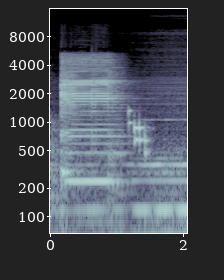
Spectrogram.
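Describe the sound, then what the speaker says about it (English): Buzzer in the Portal 2 video game: one loud, harsh electronic tone cuts in abruptly and holds for about a second, then gives way to a short burst of quick beeps and a low hum, with no voices. "When you hear the buzzer, look down at the floor."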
